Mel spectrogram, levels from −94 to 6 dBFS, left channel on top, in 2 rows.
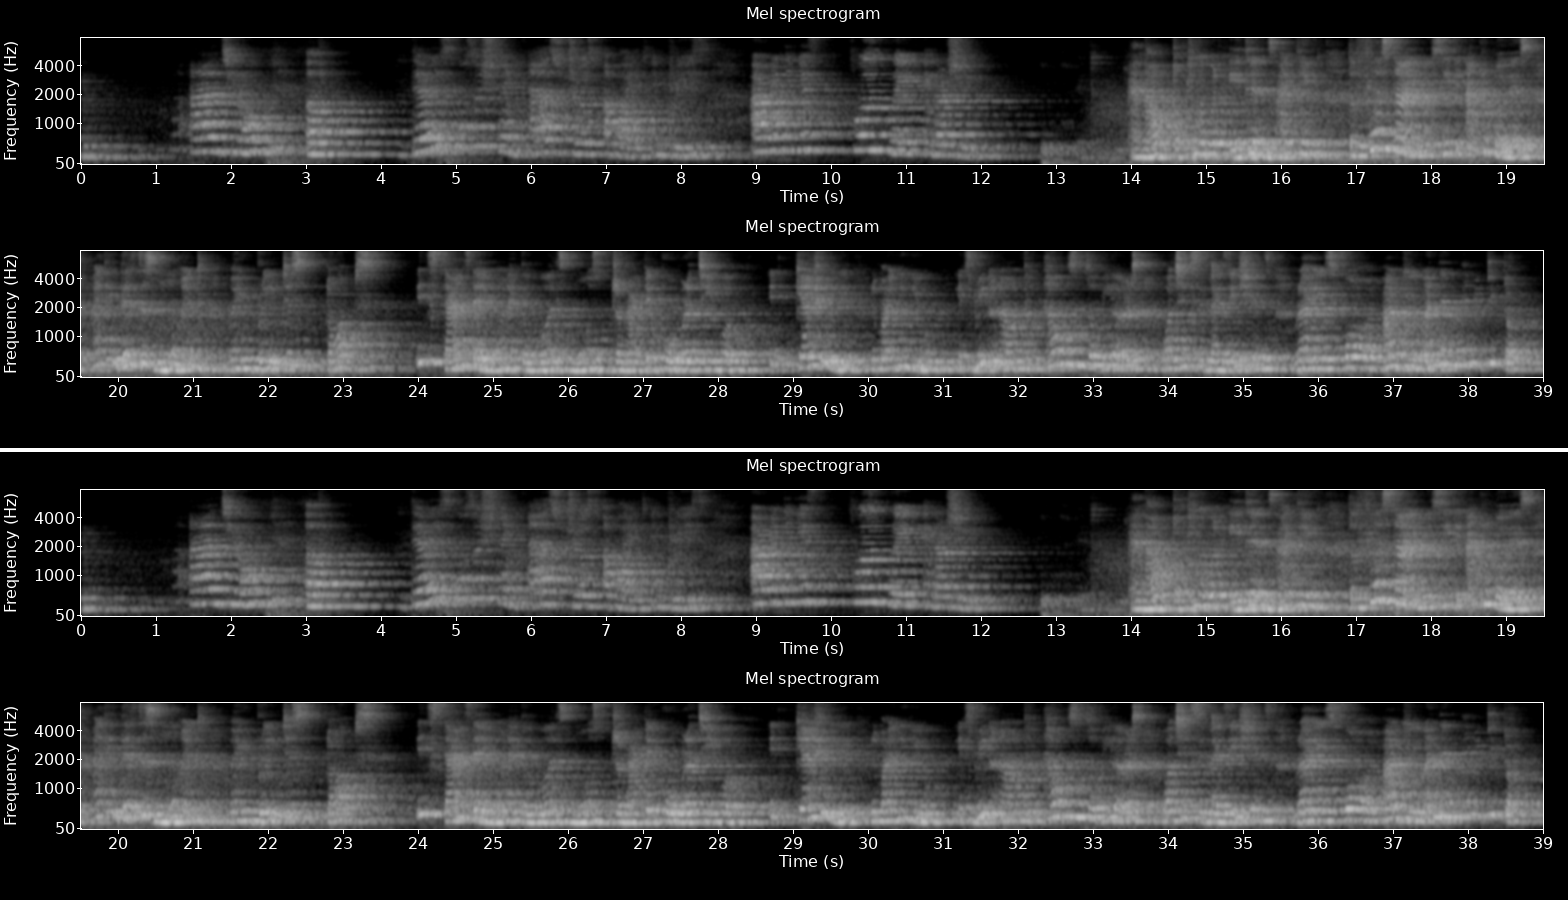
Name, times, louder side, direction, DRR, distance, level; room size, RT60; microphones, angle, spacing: voice 1, 1.2-2.7 3.0-3.3 4.2-8.2 8.9-9.7 10.3-11.9 12.8-13.0, equal, 50° right, -12 dB, 0.5 m, -36 dB
voice 2, 13.7-22.5 22.8-23.4 24.0-28.3 28.7-30.9 31.2-38.6, right 1 dB, 10° left, -6 dB, 0.3 m, -27 dB
2.2 x 2.2 x 2.6 m, 2.2 s
head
